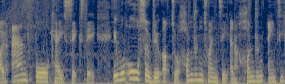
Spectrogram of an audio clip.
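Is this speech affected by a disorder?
No.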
